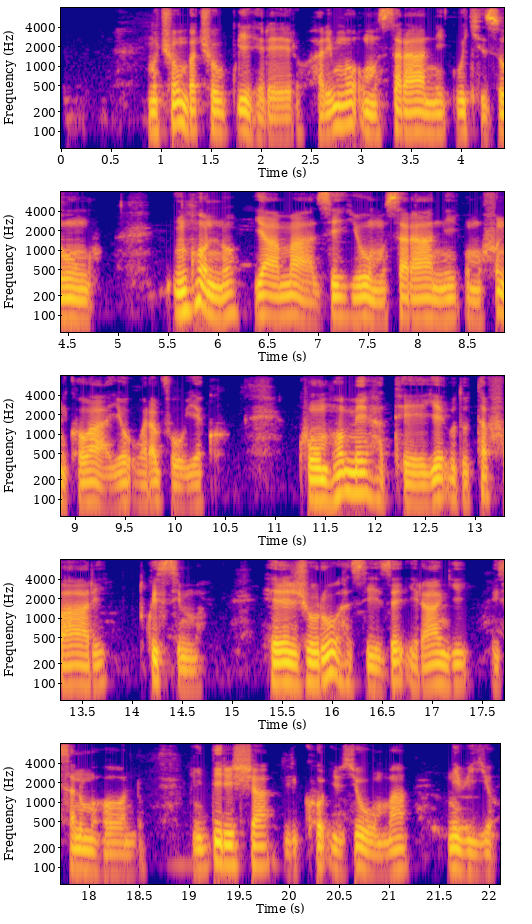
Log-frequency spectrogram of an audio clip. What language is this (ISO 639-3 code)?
run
